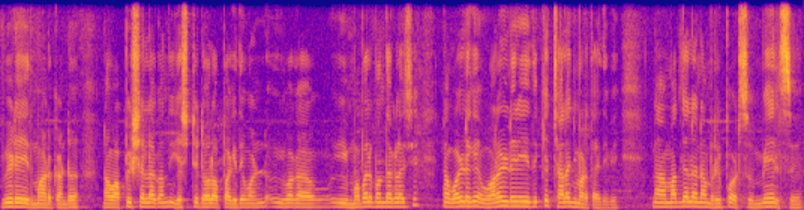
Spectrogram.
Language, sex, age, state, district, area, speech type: Kannada, male, 18-30, Karnataka, Chitradurga, rural, spontaneous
